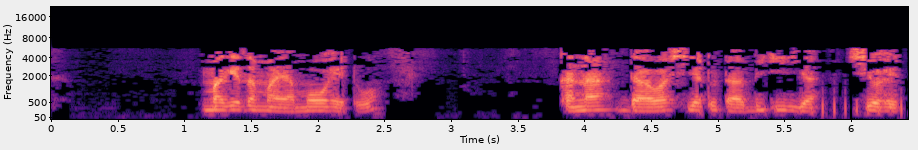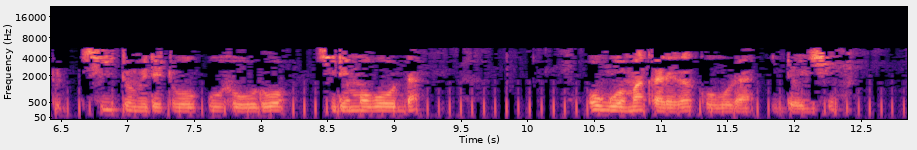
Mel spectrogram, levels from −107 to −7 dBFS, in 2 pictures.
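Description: Speech throughout, carrying heavy MP3 compression from start to finish. Nothing survives above 5.5 kHz, so sibilants and consonant detail are dulled. Weak spectral lines switching on and off between frames give the voice a watery, swirling texture with smeared onsets. The degree of damage fits a very low bitrate around 16 kbps, likely from an encoder starved of bits that cut the treble and zeroed quiet components. Starting at 5.62 s, right after "cia tũtambi", a train of clicks runs to 12.83 s. The pulses are evenly spaced at 11.8 per second, roughly a hundred in all. Each peaks around 5 dB above the surrounding signal, so the ticking sits clearly on top of the speech and persists through pauses. The near-identical shape and steady rate point to a likely source in electrical interference or a faulty connection or power supply injecting pulses into the path.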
